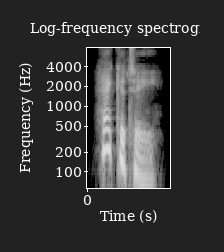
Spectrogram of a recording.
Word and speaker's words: Hecate: "Hecate," he said, with the old rough breath on the first syllable.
